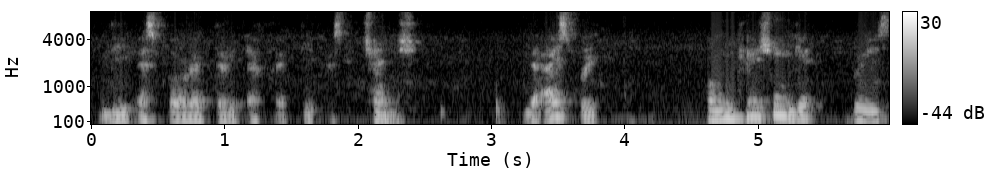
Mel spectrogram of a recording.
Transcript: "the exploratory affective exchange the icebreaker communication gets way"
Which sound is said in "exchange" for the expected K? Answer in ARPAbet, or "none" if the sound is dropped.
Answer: none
